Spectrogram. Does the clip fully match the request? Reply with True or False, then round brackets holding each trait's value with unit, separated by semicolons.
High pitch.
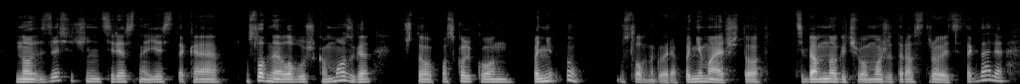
False (125 Hz)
